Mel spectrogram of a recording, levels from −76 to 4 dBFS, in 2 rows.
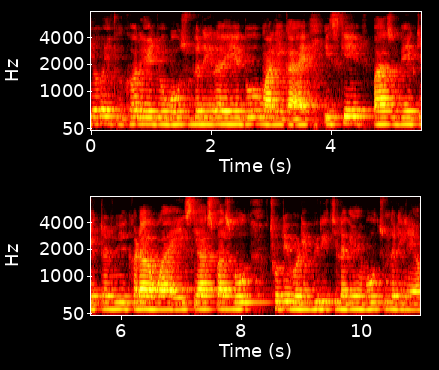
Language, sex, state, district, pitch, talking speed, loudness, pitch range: Hindi, male, Chhattisgarh, Balrampur, 165 Hz, 165 wpm, -20 LUFS, 165-170 Hz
